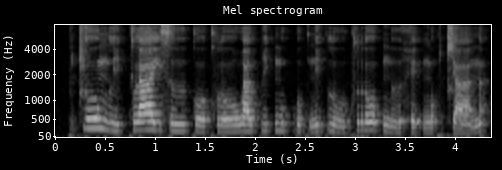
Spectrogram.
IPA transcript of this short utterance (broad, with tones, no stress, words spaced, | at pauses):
t͡ɕoː˥˩ŋ li˨˩t̚ klaː˥˩jsɯː˧ koː˧kʰloː˦˥wa˥˩w pi˦˥t̚mu˦˥k̚wu˨˩k̚ni˦˥t̚ luː˩˦kroː˥˩p̚ ŋɯː˩˦he˨˩k̚ŋo˨˩k̚ t͡ɕa˩˦n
